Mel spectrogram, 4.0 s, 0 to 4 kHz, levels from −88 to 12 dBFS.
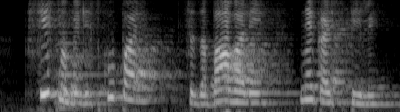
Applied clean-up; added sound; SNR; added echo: neural separator model SepFormer DNS4.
